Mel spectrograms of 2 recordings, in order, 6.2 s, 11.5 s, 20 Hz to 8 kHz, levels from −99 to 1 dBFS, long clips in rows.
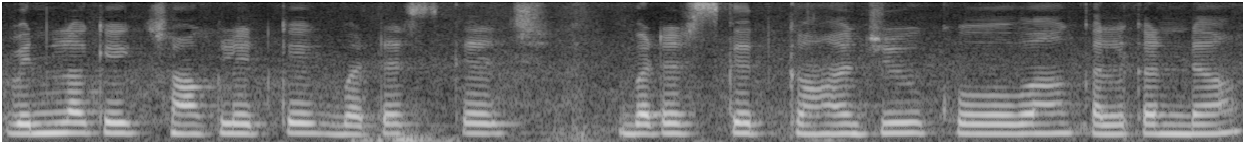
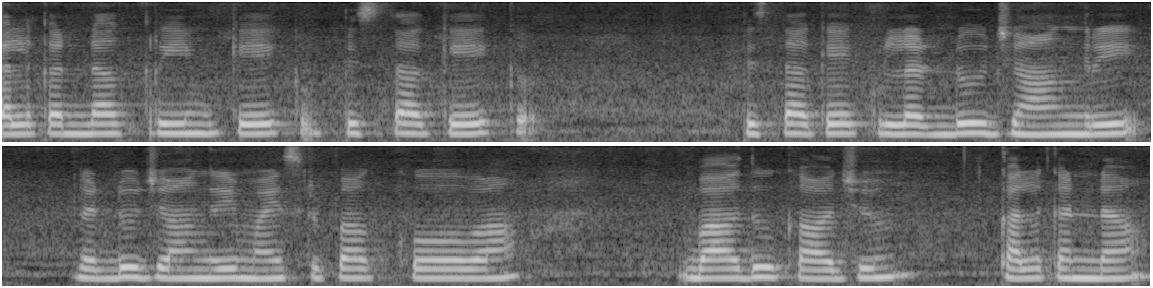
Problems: background sounds at intervals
